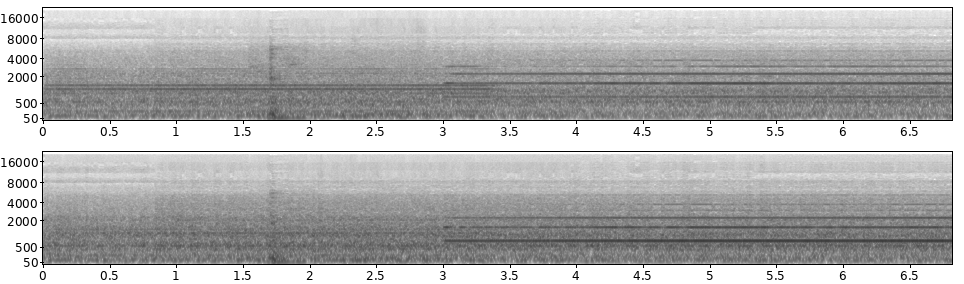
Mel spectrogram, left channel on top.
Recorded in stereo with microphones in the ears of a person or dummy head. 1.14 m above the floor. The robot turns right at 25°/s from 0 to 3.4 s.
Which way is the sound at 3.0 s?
50° right (ahead or behind).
